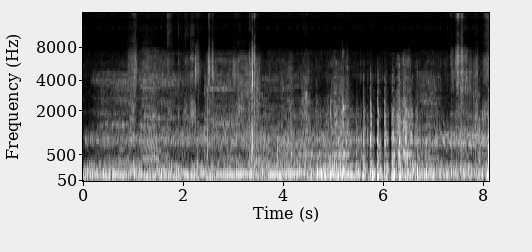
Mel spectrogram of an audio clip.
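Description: Portable butane-cartridge gas heater burning just after being relit with its choke, a quiet steady hum with scattered small irregular crackles and clicks.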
